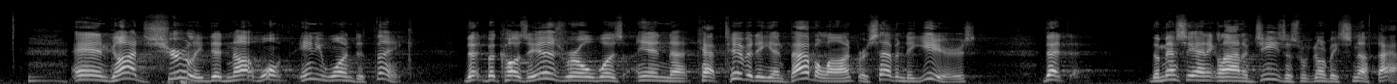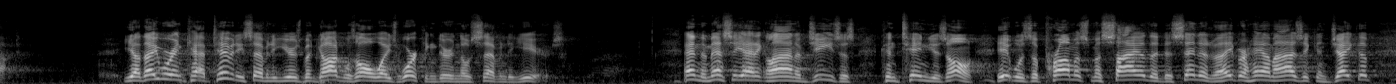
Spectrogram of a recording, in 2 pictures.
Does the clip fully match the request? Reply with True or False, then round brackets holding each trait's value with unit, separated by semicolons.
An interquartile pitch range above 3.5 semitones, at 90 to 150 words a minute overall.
True (5.2 semitones; 145 wpm)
